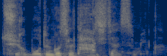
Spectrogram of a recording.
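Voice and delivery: whispered, calm confession. Acted. Peter calmly confesses to Jesus in a whisper. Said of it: "담담히 이렇게 고백합니다".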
